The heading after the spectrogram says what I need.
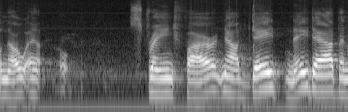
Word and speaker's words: Nadab: and Strange Fire now nadab and abihu it's actually nadav and avihu is the Hebrew pronunciation these were the the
